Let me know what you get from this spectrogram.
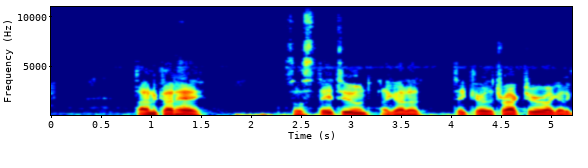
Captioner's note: none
